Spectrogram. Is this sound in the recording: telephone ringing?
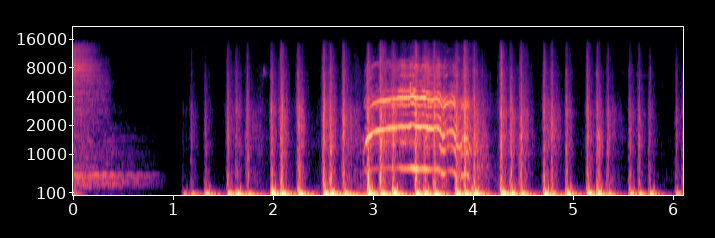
no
